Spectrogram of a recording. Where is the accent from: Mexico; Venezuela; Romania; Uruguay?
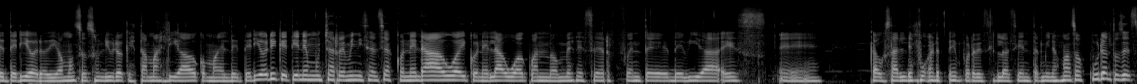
Uruguay; Montevideo; un montón de otras de imágenes que claramente quienes somos de Montevideo las podemos percibir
